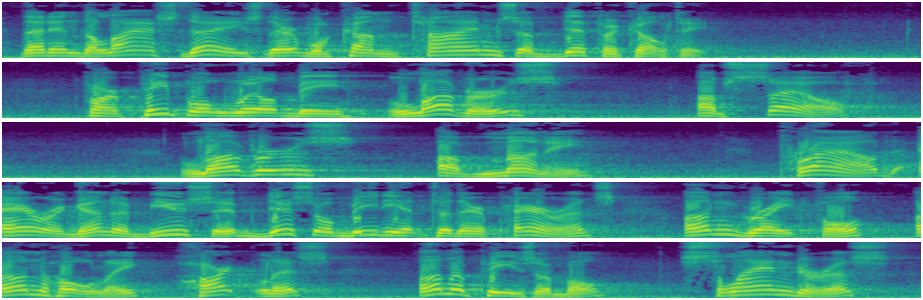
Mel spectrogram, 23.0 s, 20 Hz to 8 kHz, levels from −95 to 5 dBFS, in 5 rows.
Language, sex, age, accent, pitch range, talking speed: English, male, 60-79, American, 140-205 Hz, 85 wpm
